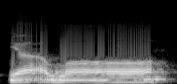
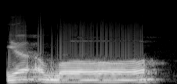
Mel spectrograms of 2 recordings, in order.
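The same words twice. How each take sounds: No difference in how they are said.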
